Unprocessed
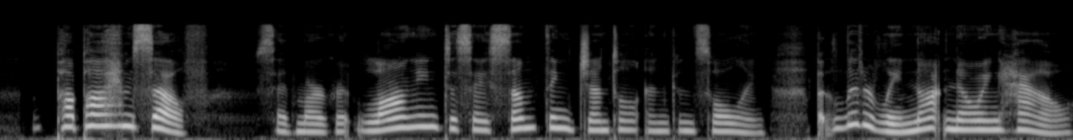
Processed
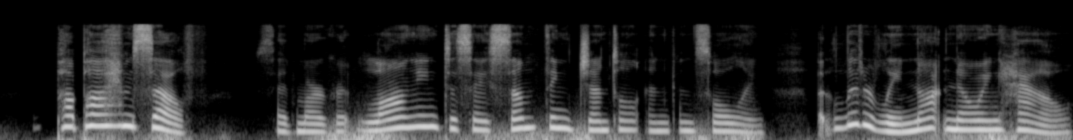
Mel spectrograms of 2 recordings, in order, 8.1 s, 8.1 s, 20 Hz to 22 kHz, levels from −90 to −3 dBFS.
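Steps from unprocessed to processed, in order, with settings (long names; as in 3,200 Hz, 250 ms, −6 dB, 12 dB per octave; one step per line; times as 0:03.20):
wind on the microphone 93 Hz −44 dBFS
flat-topped bell 1,200 Hz −9 dB 2.6 octaves
noise gate −40 dBFS, range −14 dB
level +7.5 dB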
